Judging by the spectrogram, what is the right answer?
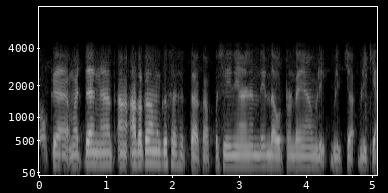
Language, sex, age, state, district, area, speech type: Malayalam, male, 18-30, Kerala, Kollam, rural, conversation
